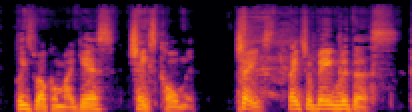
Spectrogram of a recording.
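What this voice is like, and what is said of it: Polished podcast host voice. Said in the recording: “you have a podcast voice”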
